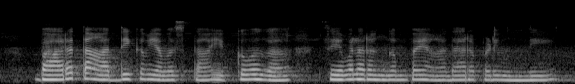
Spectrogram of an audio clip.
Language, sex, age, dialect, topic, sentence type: Telugu, female, 18-24, Utterandhra, banking, statement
